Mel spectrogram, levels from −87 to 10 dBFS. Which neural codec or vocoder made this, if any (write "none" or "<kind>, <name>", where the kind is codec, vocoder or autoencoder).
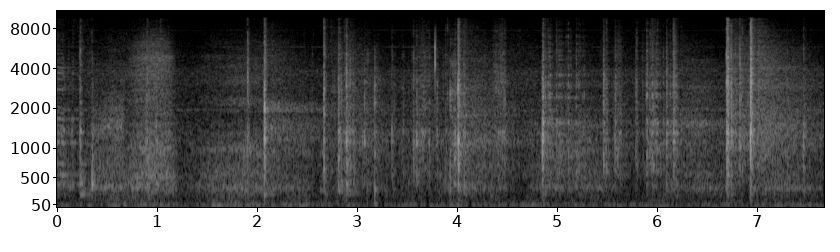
none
